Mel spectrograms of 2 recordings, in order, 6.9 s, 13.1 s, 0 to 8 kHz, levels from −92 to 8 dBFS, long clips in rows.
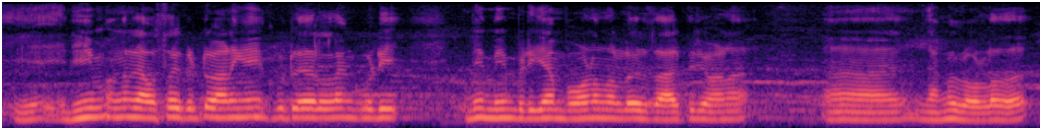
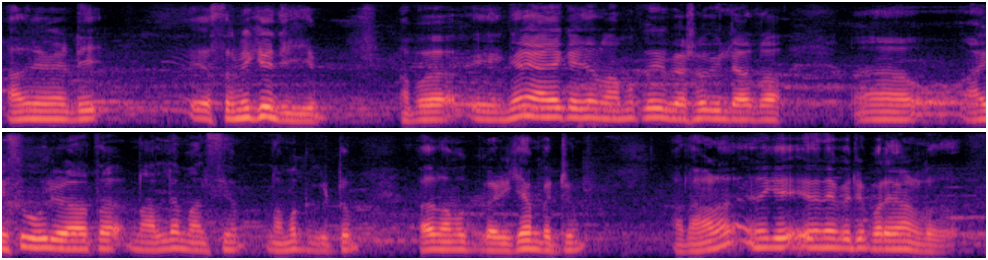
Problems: low volume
